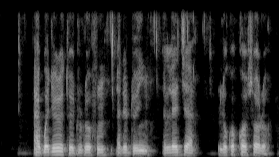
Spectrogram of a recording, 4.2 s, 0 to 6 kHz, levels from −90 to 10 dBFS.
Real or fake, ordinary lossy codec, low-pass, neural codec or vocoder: real; none; 5.4 kHz; none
